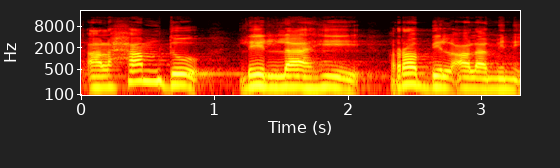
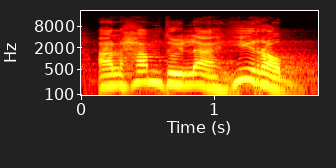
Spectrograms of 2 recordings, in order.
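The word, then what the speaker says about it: الحمد لله رب العالمين: dibawa ke dalam kehidupan Oleh karena itu cara membacanya harus benar alhamduillahibil alamin itu membacanya harus benar karena selama ini kita membacanya Alhamdulillah hirab hirab itu perang Coba lihat di kamus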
